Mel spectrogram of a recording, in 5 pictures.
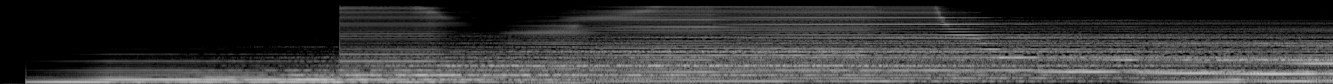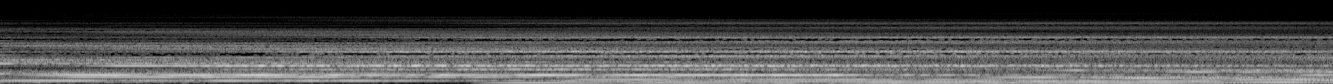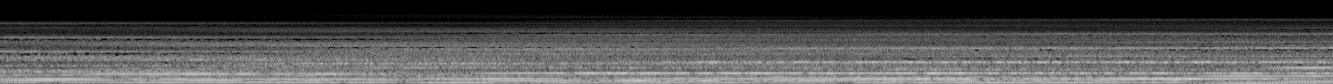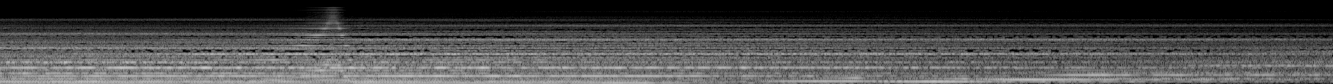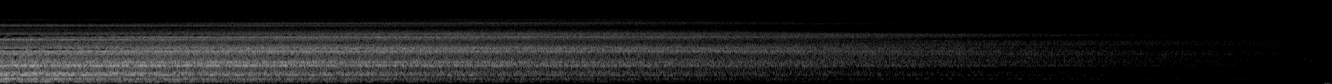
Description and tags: Colder Light
Recorded from the Synthesizer Behringer DeepMind 6
intro, pad, synthesizer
